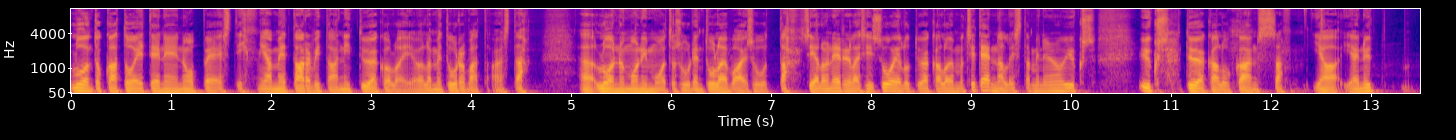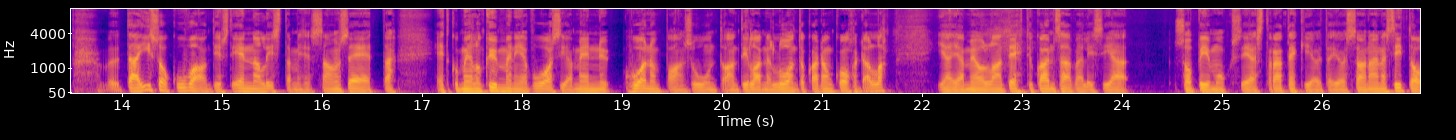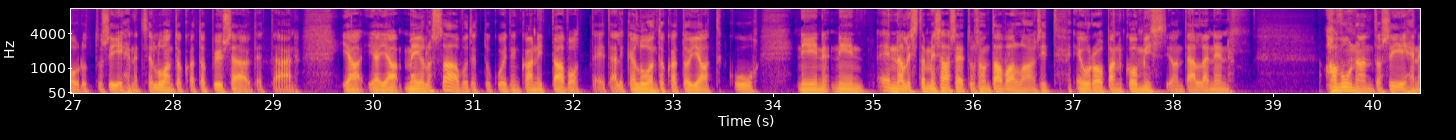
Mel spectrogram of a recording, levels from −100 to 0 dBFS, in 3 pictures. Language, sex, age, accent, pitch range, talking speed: Finnish, male, 30-49, native, 90-105 Hz, 135 wpm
